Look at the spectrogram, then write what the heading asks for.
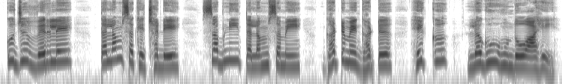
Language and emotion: Sindhi, neutral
